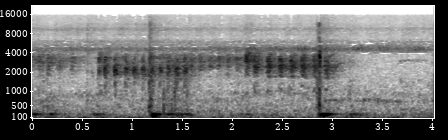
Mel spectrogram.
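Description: A long-handled hand tool chopping into the ground in dull thuds, twice, about a second and a half apart. Insects trill through the middle of it.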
